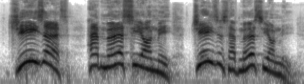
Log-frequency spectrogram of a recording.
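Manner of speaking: acted loud yell, high-pitched and drawn out. Telling a story, the speaker acts out a guy as Jesus passes, retelling a yell. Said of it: "this guy starts yelling".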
